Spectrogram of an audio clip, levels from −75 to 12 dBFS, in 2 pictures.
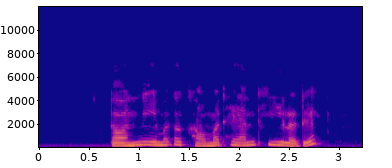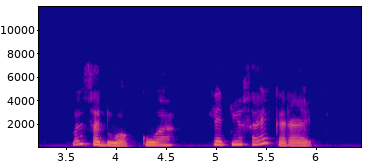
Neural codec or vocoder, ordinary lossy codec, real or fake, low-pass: codec, 16 kHz, 8 kbps, FunCodec, trained on Chinese and English, 25 frames a second; Opus, 64 kbps; fake; 7.2 kHz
